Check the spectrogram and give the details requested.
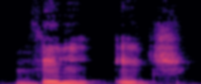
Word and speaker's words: village: I, village. Edge. Yes, that A is pronounced as an I. Village, not age. We don't say village, we go village.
